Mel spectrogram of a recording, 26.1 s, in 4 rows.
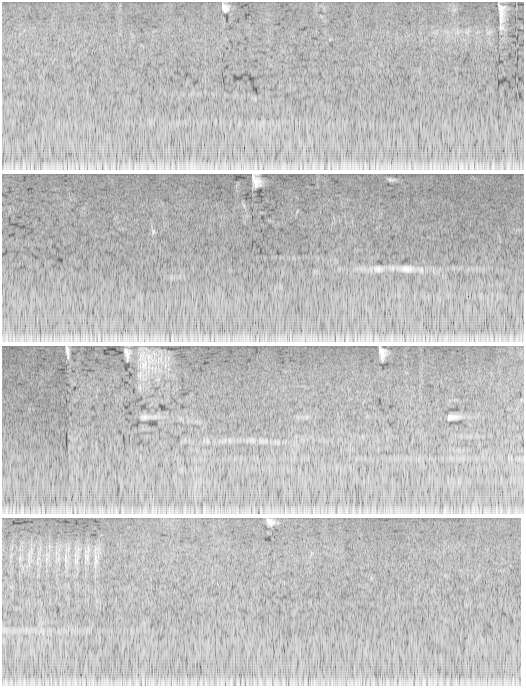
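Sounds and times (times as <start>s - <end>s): outdoor background hiss: 0.0s - 26.0s
birds chirping: 12.7s - 26.0s.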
